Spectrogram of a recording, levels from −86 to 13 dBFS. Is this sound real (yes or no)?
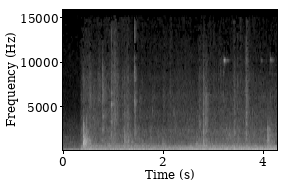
yes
